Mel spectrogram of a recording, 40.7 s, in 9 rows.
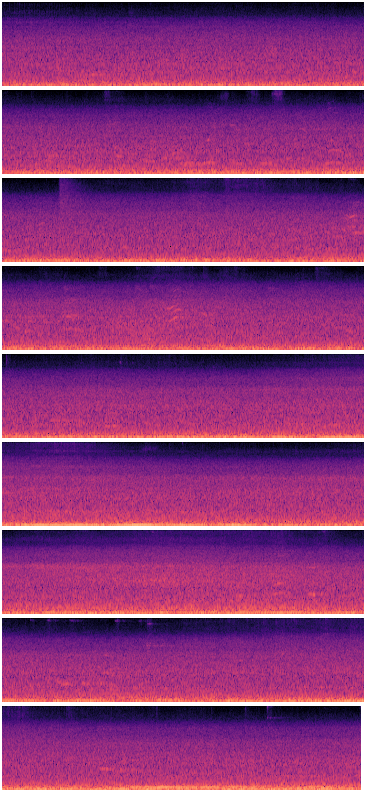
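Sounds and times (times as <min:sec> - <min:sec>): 
street ambience in Brazil: 0:00.0 - 0:40.6.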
